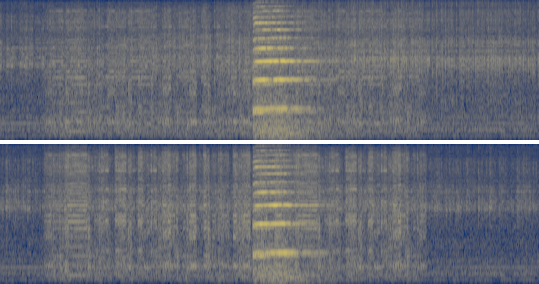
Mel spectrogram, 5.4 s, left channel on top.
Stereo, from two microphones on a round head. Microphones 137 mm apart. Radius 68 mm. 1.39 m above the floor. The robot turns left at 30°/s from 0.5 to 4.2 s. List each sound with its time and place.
2.5 s a door slam: 5° left (ahead or behind), 1.5 m; by 2.9 s 15° left (ahead or behind), 1.5 m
